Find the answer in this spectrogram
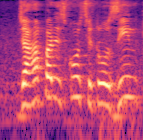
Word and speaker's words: citozein: इसका थोड़ा सा दूसरा जो शब्द है, दूसरा शब्द क्या, दूसरी स्पेलिंग वाला शब्द है, वो हमें मिलता है एंग्लो फ्रेंच लैंग्वेज में, जहां पर इसको सिटोजीन के नाम से जाना गया।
